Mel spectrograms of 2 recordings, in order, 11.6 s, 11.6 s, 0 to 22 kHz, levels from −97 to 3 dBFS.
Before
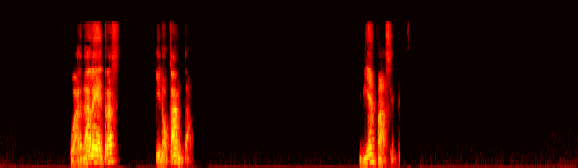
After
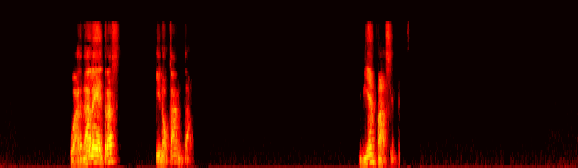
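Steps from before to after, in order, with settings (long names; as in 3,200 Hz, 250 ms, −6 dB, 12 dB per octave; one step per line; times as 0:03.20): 0:03.29–0:03.69: downward compressor 6 to 1, threshold −31 dBFS, peak gain reduction 12 dB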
